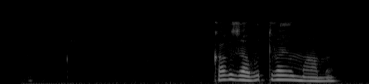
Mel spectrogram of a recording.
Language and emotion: Russian, neutral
